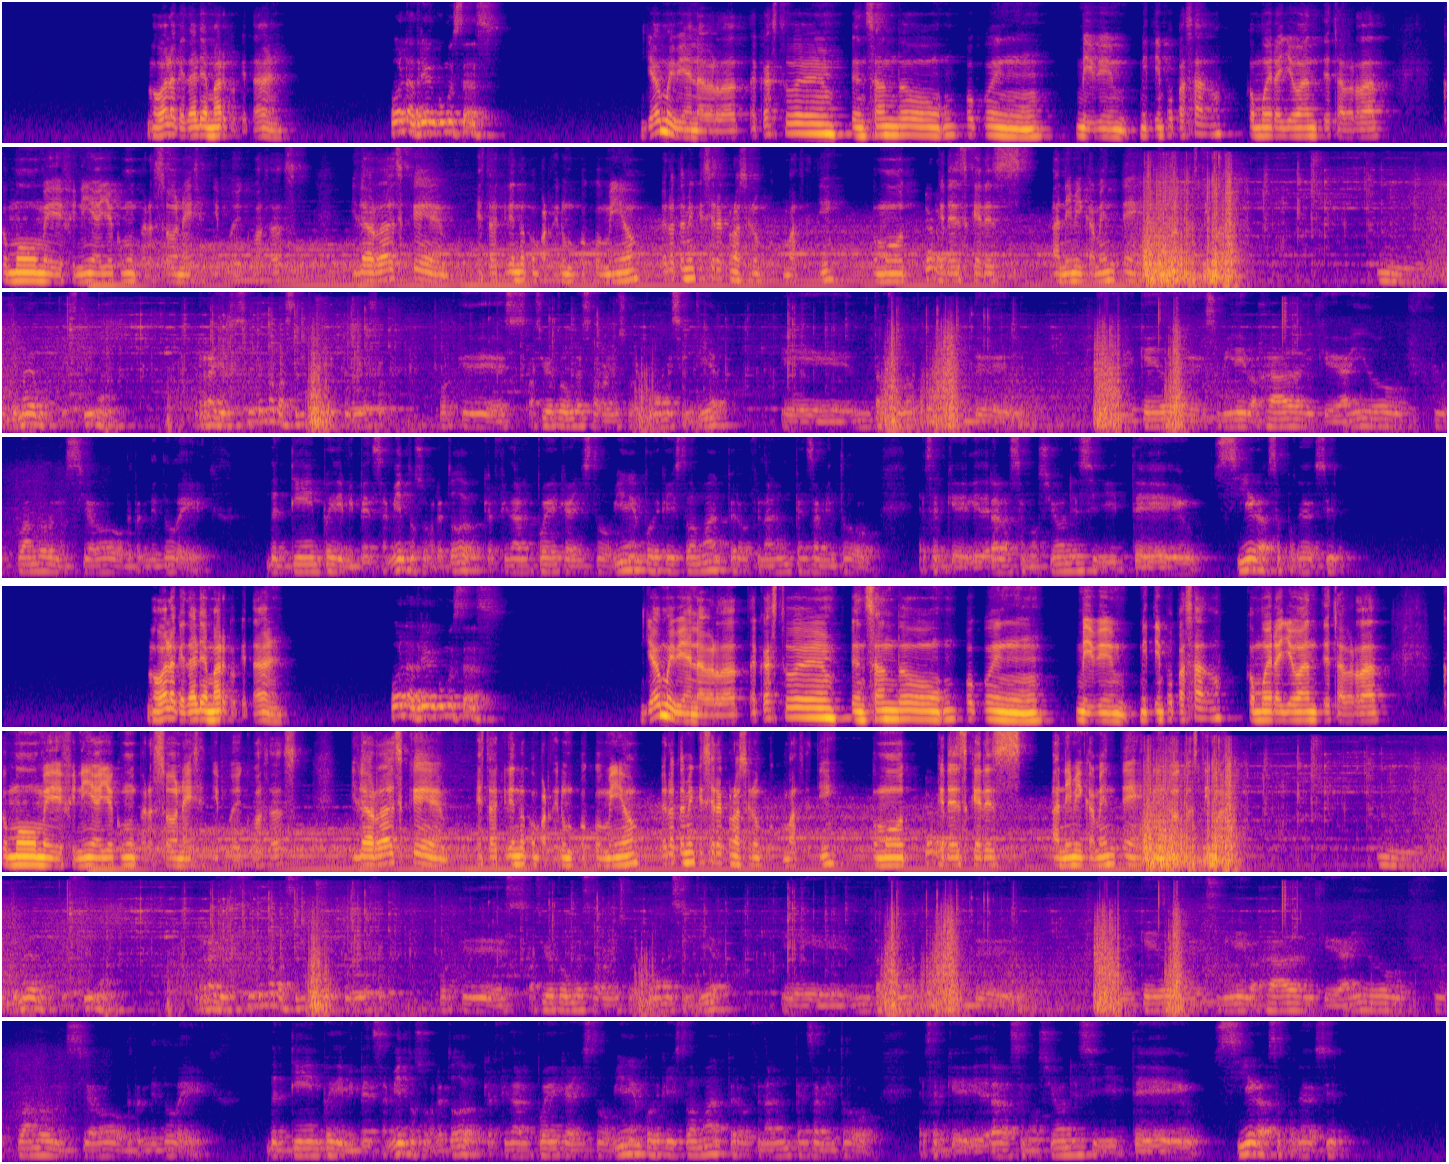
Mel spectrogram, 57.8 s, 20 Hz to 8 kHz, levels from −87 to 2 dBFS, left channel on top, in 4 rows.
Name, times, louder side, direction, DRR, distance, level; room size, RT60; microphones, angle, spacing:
voice 1, 1.5-2.8 6.4-10.4 10.7-12.2 12.5-14.1 14.4-22.8 23.2-23.5 23.8-24.6 24.9-26.7, right 5 dB, 60° right, 0.5 m, -20 dB
voice 2, 3.9-5.0 23.7-23.9 28.2-30.1 30.8-32.8 33.3-36.1 36.7-39.2 39.8-45.4 46.0-56.7, left 1 dB, 25° left, 3.0 m, -32 dB
sound 1, 15.3-28.4 28.7-28.8, right 1 dB, 80° right, 2.7 m, -34 dB
sound 2, 25.6-33.3 33.8-36.4 36.6-37.3 37.6-40.1 40.5-42.0 42.3-43.0 43.6-43.8, right 1 dB, 10° right, 1.0 m, -28 dB
22.5 x 13.5 x 2.9 m
head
